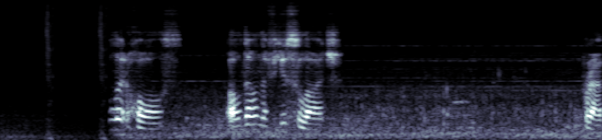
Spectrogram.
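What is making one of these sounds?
Air bubbles gurgle underwater.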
